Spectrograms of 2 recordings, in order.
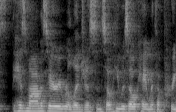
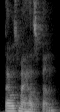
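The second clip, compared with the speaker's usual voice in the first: That was my husband said much softer; softer repeat; 7 dB quieter than usual. Real, not acted. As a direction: drop the repeat right down, falling. Softer repeat of closing line.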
